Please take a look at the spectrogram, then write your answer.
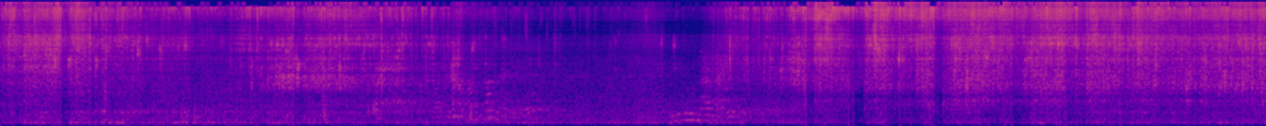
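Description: Coconut pieces fry in a pan with a loud, continuous sizzle and hiss, dipping briefly in the middle before returning strongly, with faint scraping as they are pressed down.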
